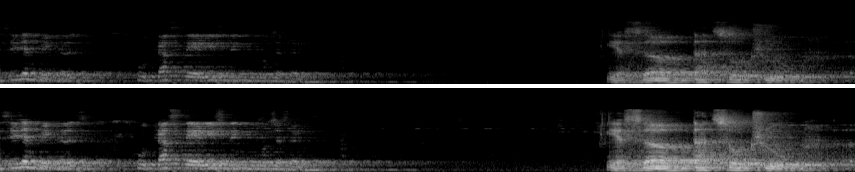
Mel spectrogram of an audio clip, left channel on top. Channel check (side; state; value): left; quieter; 10.3 dB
